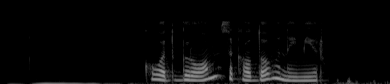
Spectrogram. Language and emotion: Russian, neutral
